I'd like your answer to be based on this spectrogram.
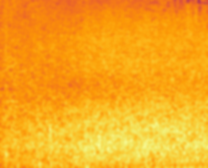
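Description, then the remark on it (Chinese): Ocean waves wash continuously onto a beach, a steady, loud, low-heavy rushing roar of surf with no distinct breaks between swells. No voices are heard. “感受大海的拥抱，专心静气的聆听着大海的声音。”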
